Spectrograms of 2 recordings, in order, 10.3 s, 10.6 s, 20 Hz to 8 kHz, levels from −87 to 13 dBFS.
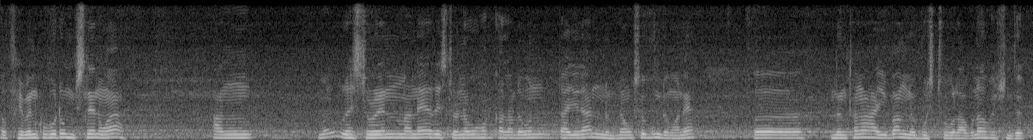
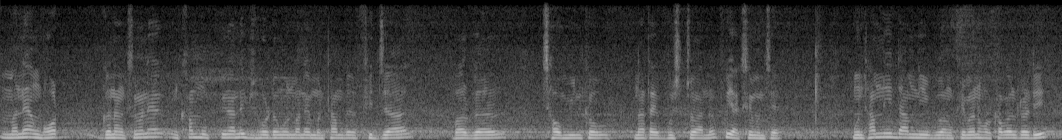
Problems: low volume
